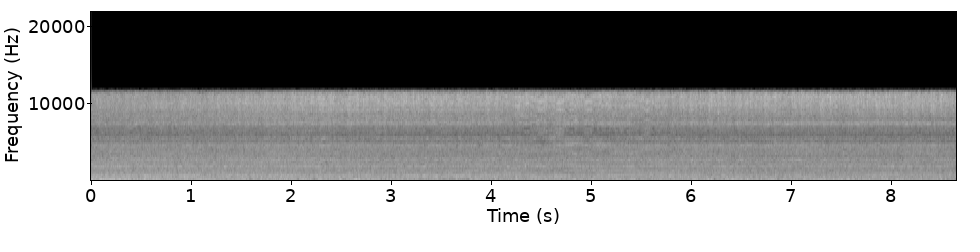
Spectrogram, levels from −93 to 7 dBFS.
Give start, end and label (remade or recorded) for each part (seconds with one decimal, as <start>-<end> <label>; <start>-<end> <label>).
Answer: 0.0-4.2 recorded; 4.2-5.8 remade; 5.8-8.7 recorded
